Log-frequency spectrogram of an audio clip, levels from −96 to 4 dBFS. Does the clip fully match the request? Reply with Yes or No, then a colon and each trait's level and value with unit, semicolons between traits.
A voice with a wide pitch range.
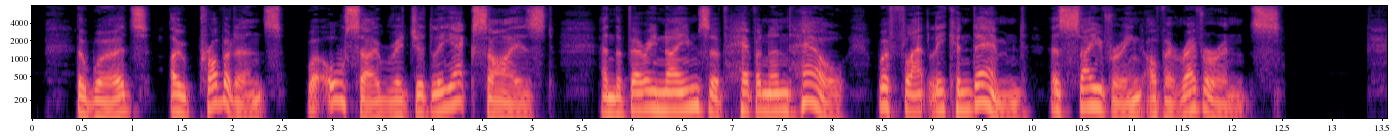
Yes: wide, 7.0 semitones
